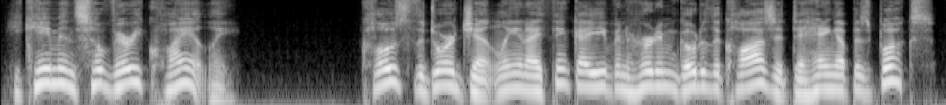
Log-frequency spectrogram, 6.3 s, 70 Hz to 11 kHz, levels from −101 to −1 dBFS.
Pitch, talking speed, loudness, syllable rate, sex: 155 Hz, 245 wpm, -17 LUFS, 5.9 syllables/s, male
